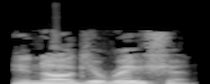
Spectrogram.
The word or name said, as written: inauguration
